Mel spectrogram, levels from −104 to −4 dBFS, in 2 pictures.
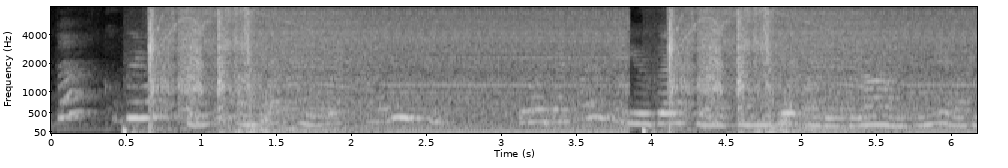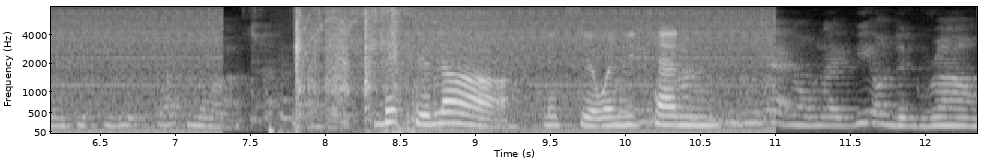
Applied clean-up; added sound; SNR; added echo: none; Engine; 1 dB; none.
